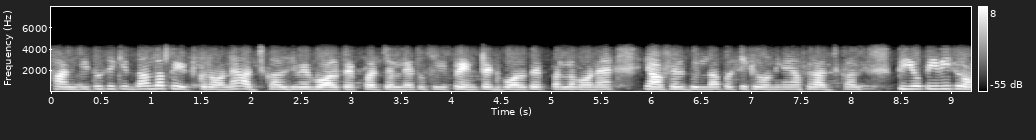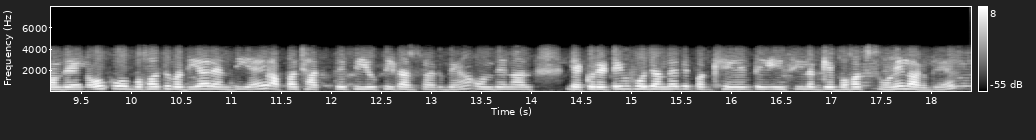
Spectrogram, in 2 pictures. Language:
Punjabi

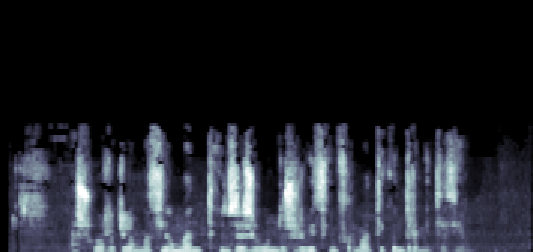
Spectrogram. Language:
Galician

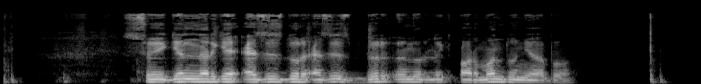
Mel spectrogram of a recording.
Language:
Uyghur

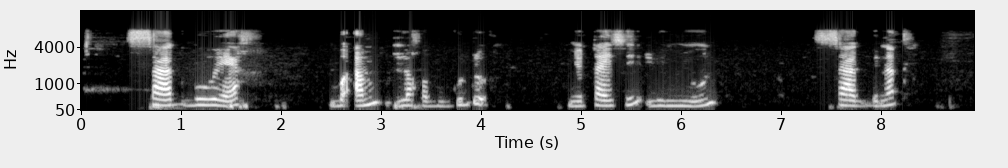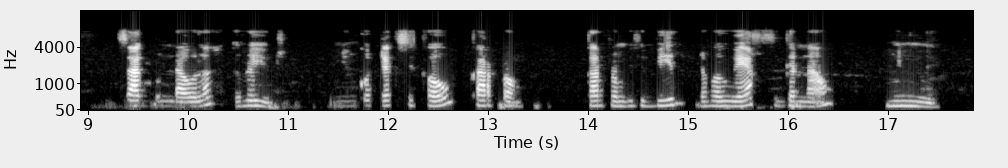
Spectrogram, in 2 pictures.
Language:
Wolof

